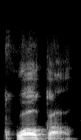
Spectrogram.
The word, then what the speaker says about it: Cuoco: And it's my first name is Cuoco, and Cuoco, yeah. it's spelled Cuoco. My grandparents came from Naples, Italy. Wow. So cuoco, its derivation somewhat is Italian for chef or cooking.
